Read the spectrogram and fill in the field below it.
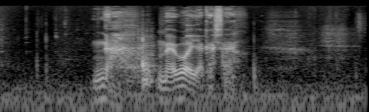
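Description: A young man answers casually.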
